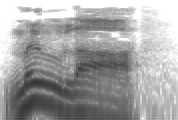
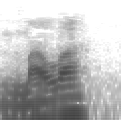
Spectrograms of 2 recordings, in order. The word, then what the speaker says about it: mullah: The shame that he subjects this country to, him with his stupid little moolah comments. He knows it's mullah.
